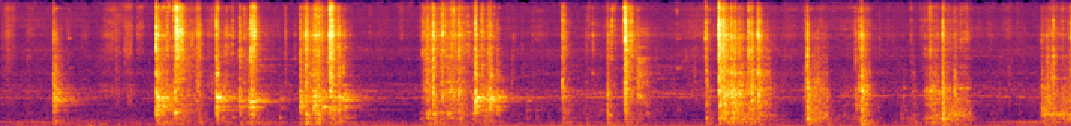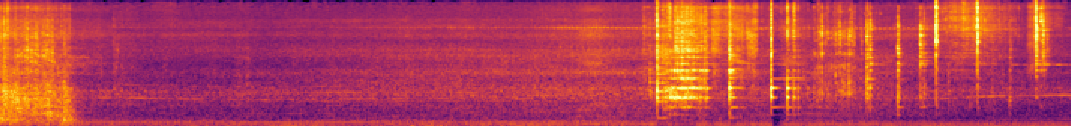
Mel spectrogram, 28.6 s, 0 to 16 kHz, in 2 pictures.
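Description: Repeated clanks and scrapes of scrap metal being handled, in a run of bursts through the first half and again about 23 seconds in, over a steady low engine hum.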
